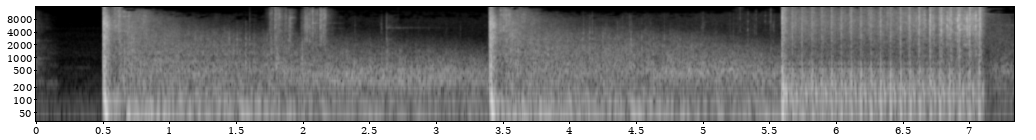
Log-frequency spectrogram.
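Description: Warzone gunfight with heavy, close gunfire: a sharp shot opens a long rolling volley, another crack follows, then a rapid automatic burst rattles out near the end.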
